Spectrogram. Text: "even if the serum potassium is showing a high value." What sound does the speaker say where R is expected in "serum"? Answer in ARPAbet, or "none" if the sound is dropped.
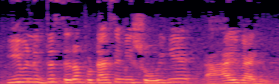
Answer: R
